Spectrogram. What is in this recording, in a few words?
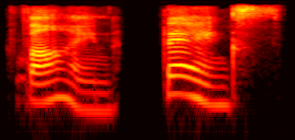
fine thanks woman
